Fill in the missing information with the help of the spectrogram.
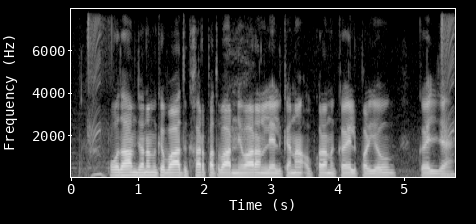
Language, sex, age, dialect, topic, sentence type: Maithili, male, 18-24, Bajjika, agriculture, question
